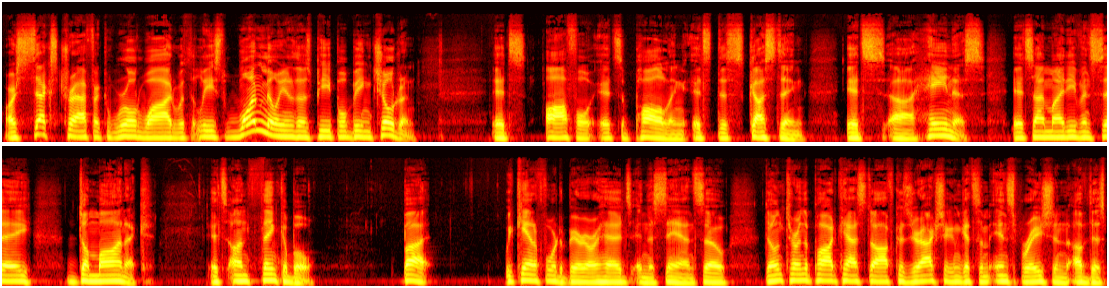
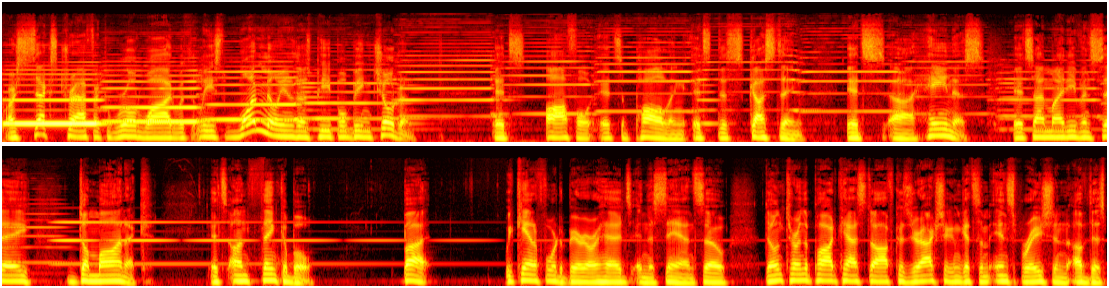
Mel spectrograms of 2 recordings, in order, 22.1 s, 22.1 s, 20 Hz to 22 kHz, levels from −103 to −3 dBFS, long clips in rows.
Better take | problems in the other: first | background music; very loud; throughout; as loud as the speech

